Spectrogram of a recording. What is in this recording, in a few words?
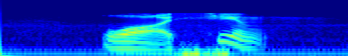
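"woxing", Chinese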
